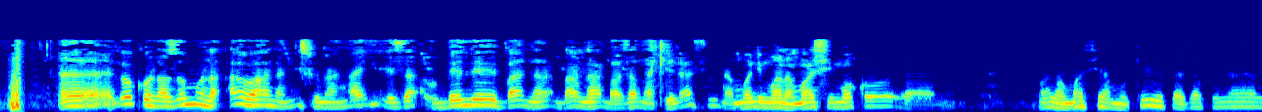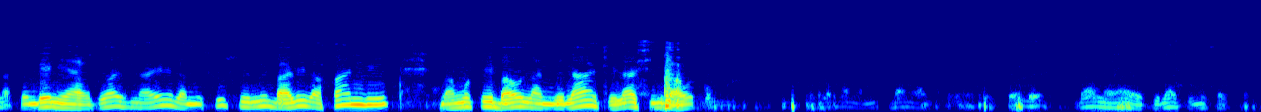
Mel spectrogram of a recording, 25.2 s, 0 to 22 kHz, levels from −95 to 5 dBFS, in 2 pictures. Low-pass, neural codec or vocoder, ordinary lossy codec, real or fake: 7.2 kHz; codec, 16 kHz, 16 kbps, FunCodec, trained on Chinese and English, 50 frames a second; MP3, 24 kbps; fake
